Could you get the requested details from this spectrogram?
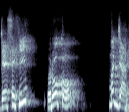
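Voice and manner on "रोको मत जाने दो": "roko" hit hard, followed by a break. Showing how stress placement changes a sentence's meaning: stressed 'roko', then pause. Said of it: "रोको के बाद मैंने एक पॉज लिया और रोको के ऊपर मैंने क्या किया है, बलाघात किया है".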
